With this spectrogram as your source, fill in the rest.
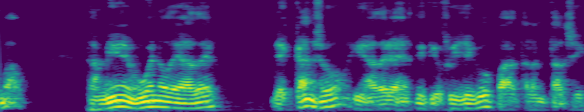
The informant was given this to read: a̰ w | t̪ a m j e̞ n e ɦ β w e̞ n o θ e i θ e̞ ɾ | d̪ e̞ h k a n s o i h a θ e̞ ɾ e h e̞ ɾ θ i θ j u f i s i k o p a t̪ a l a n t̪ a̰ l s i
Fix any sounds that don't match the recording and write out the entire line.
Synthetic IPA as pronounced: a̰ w | t̪ a m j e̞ ŋ e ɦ β w e̞ n o ð e a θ e̞ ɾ | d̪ e̞ h k a n s o i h a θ e̞ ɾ e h e̞ ɾ θ i θ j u f i s i k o p a t̪ a l a n t̪ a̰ l s i

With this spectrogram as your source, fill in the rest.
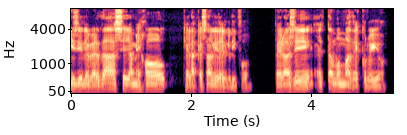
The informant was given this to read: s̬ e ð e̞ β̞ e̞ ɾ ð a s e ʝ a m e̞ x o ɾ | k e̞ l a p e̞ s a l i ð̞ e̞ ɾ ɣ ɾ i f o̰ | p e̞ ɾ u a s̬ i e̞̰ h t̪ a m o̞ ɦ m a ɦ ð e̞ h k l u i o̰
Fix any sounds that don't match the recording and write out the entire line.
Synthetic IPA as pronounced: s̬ i ð e̞ β̞ e̞ ɾ ð a s e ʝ a m e̞ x o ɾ | k e̞ l a k e̞ s a l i ð̞ e̞ l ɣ ɾ i f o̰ | p e̞ ɾ o a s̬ i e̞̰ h t̪ a m o̞ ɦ m a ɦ ð e̞ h k ɾ u i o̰

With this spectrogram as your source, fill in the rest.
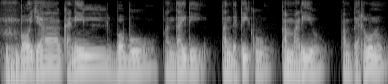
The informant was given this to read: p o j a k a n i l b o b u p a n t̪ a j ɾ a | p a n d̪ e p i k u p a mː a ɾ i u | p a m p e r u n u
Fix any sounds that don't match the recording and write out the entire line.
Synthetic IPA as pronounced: b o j a k a n i l b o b u p a n d̪ a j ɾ i | p a n d̪ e p i k u p a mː a ɾ i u | p a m p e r u n u

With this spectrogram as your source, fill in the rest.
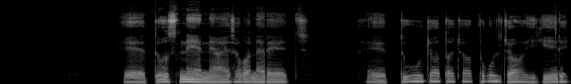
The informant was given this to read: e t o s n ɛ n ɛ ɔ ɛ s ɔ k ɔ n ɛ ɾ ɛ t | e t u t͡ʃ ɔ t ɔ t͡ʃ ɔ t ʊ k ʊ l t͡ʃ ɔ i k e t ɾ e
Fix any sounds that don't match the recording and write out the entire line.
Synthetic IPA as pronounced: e t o s n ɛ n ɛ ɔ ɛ s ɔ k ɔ n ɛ ɾ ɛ t͡ʃ | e t u t͡ʃ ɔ t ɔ t͡ʃ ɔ t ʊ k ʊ l t͡ʃ ɔ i k e ɾ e

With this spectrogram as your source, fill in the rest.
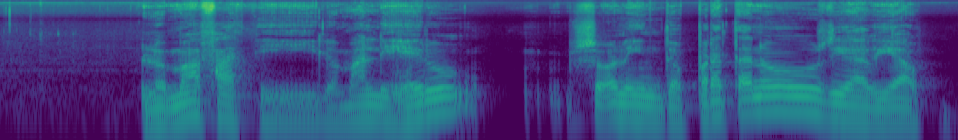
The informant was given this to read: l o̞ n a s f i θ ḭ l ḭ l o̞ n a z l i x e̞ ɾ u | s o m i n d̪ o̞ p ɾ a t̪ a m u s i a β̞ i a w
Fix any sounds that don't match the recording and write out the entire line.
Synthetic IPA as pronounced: l o̞ m a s f a θ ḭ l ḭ l o̞ m a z l i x e̞ ɾ u | s o n i n d̪ o̞ p ɾ a t̪ a n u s i a β̞ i a w

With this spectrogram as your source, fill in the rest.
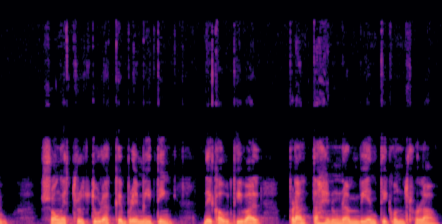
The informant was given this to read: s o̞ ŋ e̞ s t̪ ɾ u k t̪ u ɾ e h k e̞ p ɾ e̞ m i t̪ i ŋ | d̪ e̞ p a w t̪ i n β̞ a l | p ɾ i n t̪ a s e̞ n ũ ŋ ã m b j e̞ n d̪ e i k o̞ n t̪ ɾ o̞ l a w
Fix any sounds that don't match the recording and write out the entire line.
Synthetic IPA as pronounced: s o̞ ŋ e̞ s t̪ ɾ u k t̪ u ɾ a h k e̞ p ɾ e̞ m i t̪ i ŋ | d̪ e̞ k a w t̪ i β̞ a l | p ɾ a n t̪ a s e̞ n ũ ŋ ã m b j e̞ n t̪ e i k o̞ n t̪ ɾ o̞ l a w

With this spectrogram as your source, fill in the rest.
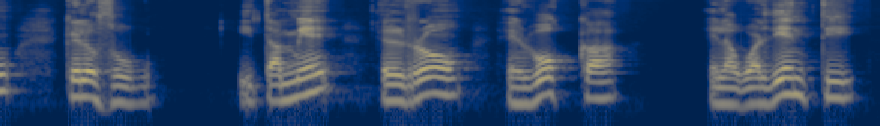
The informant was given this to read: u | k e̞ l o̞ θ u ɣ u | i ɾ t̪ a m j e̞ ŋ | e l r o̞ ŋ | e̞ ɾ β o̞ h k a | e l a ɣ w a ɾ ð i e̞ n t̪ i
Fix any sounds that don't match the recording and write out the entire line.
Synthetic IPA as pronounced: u | k e̞ l o̞ θ u ɣ u | i t̪ a m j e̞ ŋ | e l r o̞ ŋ | e̞ l β o̞ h k a | e l a ɣ w a ɾ ð j e̞ n t̪ i

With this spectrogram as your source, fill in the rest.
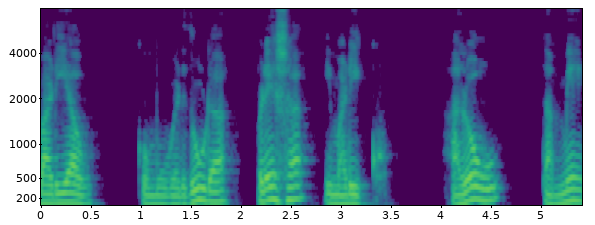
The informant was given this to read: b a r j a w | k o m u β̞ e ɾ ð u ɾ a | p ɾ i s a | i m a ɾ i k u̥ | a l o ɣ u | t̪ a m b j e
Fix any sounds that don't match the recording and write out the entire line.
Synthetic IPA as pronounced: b a ɾ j a w | k o m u β̞ e ɾ ð u ɾ a | p ɾ e s a | i m a ɾ i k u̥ | a l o ɣ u | t̪ a m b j e

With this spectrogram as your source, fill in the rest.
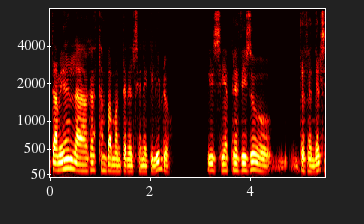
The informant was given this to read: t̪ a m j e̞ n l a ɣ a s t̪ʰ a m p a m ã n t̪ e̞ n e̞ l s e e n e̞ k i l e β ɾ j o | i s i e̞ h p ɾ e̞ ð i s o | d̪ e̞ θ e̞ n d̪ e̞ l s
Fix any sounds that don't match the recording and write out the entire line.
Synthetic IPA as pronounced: t̪ a m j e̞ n l a ɣ a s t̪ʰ a m p a m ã n t̪ e̞ n e̞ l s e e n e̞ k i l i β ɾ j o | i s i e̞ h p ɾ e̞ θ i s o | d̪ e̞ f e̞ n d̪ e̞ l s

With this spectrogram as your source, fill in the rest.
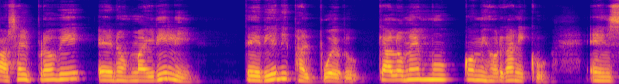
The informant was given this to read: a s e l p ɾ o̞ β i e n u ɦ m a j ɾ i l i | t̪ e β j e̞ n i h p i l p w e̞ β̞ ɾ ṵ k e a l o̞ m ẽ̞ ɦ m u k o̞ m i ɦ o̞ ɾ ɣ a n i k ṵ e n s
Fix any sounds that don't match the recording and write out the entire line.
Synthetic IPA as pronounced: a s e l p ɾ o̞ β i e n o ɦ m a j ɾ i l i | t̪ e β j e̞ n i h p a l p w e̞ β̞ ɾ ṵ k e a l o̞ m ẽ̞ ɦ m u k o̞ m i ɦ o̞ ɾ ɣ a n i k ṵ e n s

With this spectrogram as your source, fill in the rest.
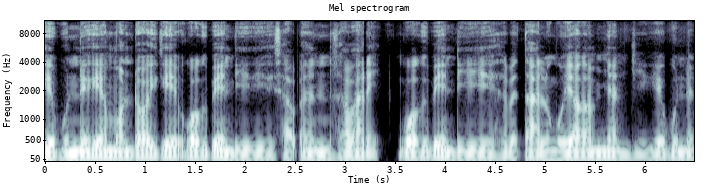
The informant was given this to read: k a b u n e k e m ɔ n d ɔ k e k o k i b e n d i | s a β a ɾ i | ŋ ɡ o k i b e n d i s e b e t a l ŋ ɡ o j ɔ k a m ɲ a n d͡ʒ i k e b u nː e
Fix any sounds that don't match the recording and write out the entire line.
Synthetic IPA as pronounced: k e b u n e k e m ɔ n d ɔ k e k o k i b e n d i | s a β a ɾ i | ŋ ɡ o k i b e n d i s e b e t a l ŋ ɡ o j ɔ k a m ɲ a n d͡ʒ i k e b u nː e

